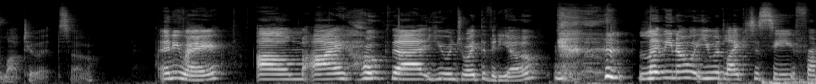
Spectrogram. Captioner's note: laughs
